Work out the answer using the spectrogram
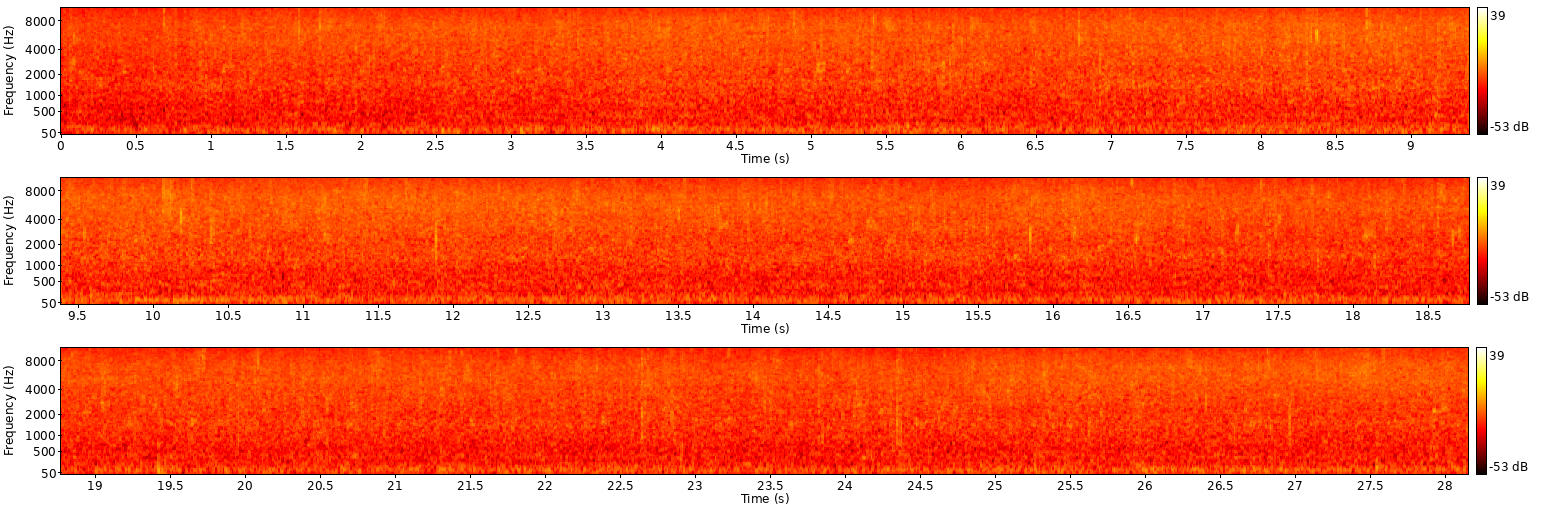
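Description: Steady rain falling, an even hiss of drops with a low rumble beneath.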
